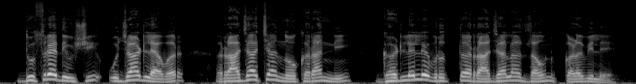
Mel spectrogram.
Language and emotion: Marathi, neutral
